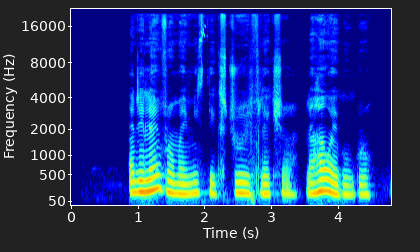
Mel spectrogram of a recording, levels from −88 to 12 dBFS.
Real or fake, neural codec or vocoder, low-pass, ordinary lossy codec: real; none; none; none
